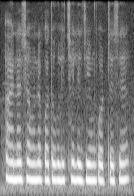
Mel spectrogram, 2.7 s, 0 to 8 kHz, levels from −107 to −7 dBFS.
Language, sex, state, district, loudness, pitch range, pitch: Bengali, female, West Bengal, Cooch Behar, -12 LUFS, 245-255 Hz, 250 Hz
